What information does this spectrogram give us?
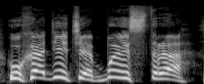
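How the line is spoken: Trembling shout. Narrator (Russian): закричал судья, дрожа всем телом

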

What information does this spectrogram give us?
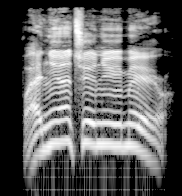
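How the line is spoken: Barking. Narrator (Russian): рявкнул Тай Вэй

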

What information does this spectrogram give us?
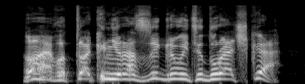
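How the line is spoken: Barked. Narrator (Russian): рявкнул Льян Жехао

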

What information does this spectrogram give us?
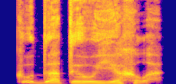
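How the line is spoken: Hoarse whisper. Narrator (Russian): хрипло прошептал Фанму

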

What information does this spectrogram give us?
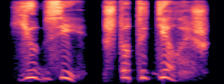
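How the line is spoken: Hissing. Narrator (Russian): прошипел он

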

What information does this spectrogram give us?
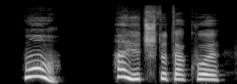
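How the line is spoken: Surprised exclamation. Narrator (Russian): воскликнула она, увидев сумки в его руках

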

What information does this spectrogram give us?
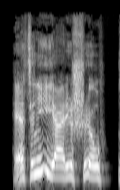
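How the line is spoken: Yelled. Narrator (Russian): заорал Лю Тяньшан

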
